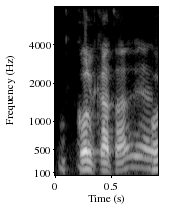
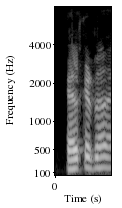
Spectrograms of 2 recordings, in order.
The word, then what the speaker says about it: Kolkata: He was born in Kolkata. I would that's what I would say but they call it differently now Kolkata that's the actual present I mean in native pronunciation yeah Kolkata and uh he graduated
